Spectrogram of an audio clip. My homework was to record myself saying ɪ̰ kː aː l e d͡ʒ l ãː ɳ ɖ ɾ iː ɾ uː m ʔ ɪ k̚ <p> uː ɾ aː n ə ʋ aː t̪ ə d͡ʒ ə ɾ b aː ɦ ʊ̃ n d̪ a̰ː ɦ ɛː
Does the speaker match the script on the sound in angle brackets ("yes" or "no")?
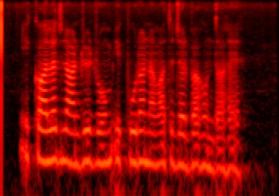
yes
